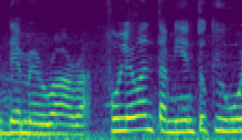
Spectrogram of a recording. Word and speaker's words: Demerara: yo le dije, mira, no entiendo cómo pronunciar esta palabra, Demerara, y es simplemente Demerara.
